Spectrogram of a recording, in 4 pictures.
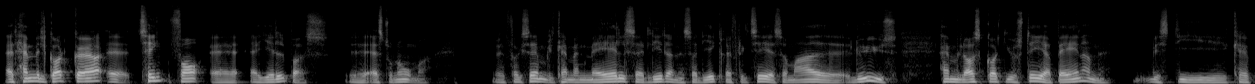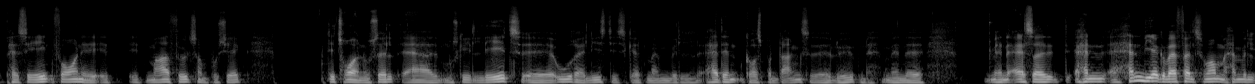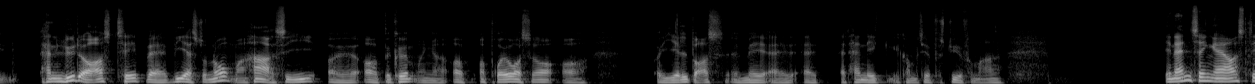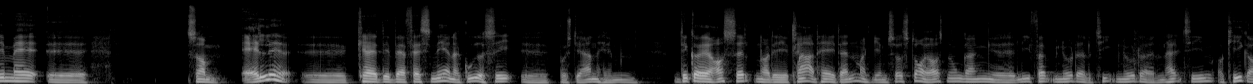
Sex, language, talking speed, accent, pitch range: male, Danish, 195 wpm, native, 100-130 Hz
